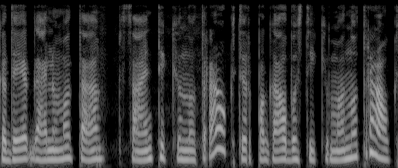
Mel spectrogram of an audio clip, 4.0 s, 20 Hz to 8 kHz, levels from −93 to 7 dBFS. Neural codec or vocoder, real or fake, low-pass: none; real; 7.2 kHz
